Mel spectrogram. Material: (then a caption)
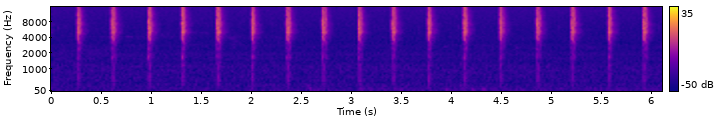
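Selenite. ASMR tapping on a selenite crystal produces 17 short, crisp taps at a steady, even pace of roughly three per second. Each tap is bright and high-pitched and dies away almost instantly, with a faint low hum underneath.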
